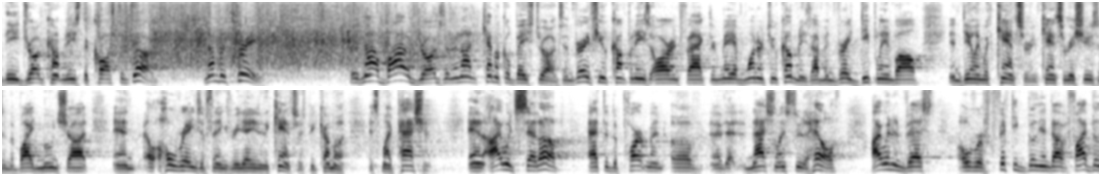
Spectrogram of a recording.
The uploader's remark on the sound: questions from voters in Nevada during a live town hall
